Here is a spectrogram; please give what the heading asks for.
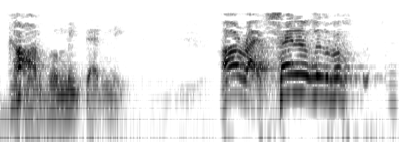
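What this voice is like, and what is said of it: Usual voice. Nothing is said of it.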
